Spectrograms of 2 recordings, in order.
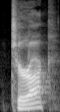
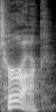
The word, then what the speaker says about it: Turok: my back yeah you you nominated tarot right turok you pronounce it turo it's pronounced turok turok they say in the game no i've been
